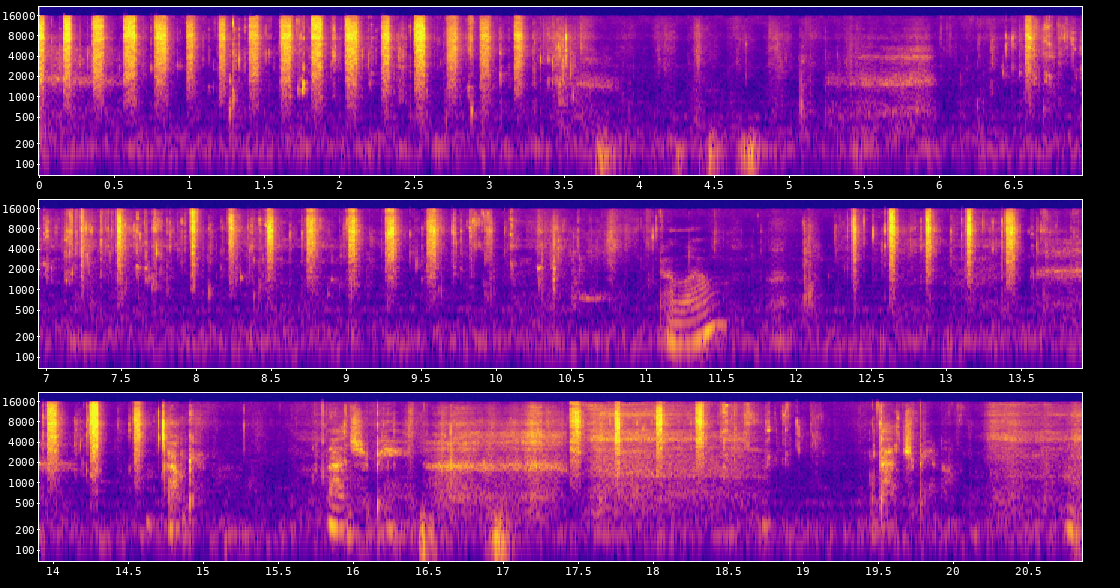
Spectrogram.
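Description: Small fine-mist spray bottle spritzed in quick runs of short sprays, several a second, in about four runs separated by short pauses.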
